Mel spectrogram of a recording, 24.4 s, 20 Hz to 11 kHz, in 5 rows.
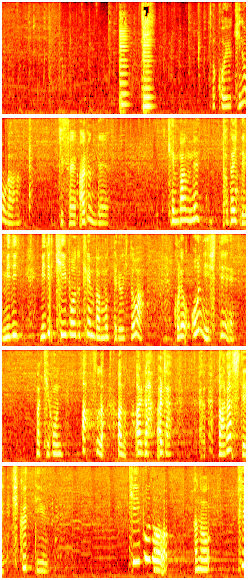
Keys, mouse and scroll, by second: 0.9 right click, 1.5 right click, 2.2 click, 2.7 click, 4.0 middle click, 4.0-4.5 scroll, 6.1 right click, 16.8 click, 19.0 middle click, 19.0 scroll, 19.7 middle click, 19.7 scroll, 21.5 click, 22.0 click.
